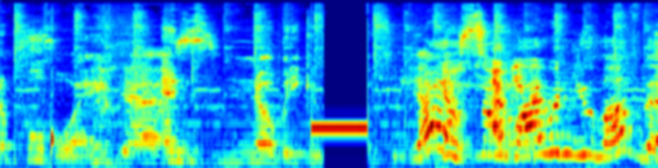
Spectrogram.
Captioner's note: beep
